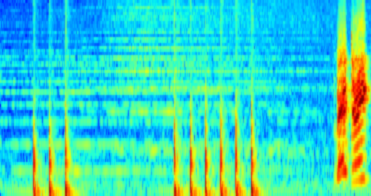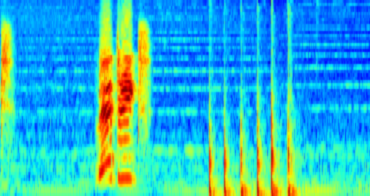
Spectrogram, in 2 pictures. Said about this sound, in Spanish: Ya preocupado, llamó a la puerta y gritó su nombre.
